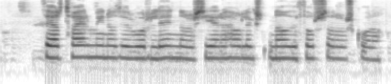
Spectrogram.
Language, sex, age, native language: Icelandic, female, 18-19, Icelandic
